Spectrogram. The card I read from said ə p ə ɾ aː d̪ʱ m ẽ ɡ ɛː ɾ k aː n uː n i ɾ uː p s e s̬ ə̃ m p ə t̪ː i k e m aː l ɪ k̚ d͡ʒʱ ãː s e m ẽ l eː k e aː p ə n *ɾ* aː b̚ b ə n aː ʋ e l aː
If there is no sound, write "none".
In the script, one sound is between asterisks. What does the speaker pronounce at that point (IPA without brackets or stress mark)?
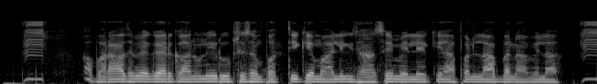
l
